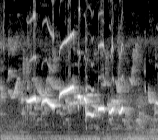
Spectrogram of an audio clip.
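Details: White-rumped shama singing a lure song used to anger other shamas into fighting: after a quiet start, a burst of warbled whistles with quick falling slurs and short clipped notes, ending softly.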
